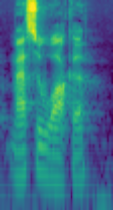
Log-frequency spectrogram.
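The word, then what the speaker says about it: Masuaku: You could have Cresswell or Masuaka. I think I'm pronouncing that correctly. – Sounds good to my ears.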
